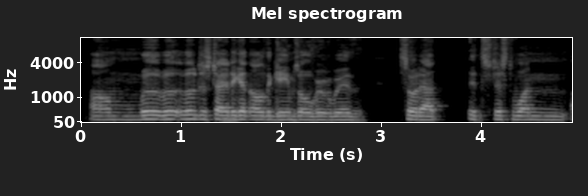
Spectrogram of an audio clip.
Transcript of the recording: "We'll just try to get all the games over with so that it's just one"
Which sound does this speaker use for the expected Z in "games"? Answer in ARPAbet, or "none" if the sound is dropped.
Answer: Z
